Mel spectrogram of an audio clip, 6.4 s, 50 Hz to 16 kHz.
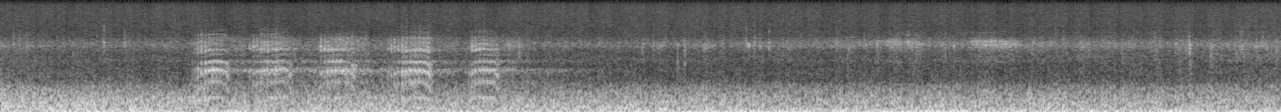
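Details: Bald eagle at a nest in Big Bear Valley, 3 March 2023: a short run of five clipped, harmonic chattering notes over about a second and a half, then softer faint notes, all against strong steady low wind-like rumble.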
